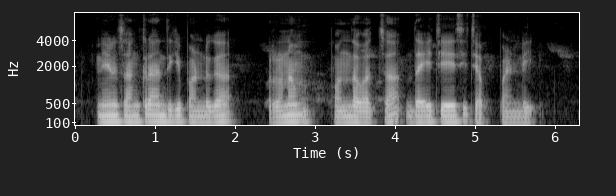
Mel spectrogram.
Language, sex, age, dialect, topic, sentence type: Telugu, male, 36-40, Central/Coastal, banking, question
